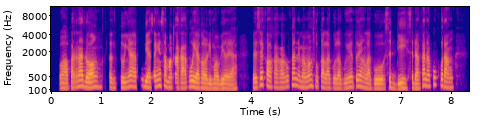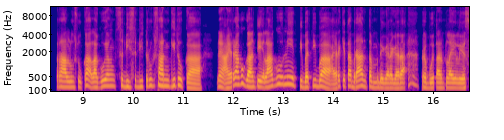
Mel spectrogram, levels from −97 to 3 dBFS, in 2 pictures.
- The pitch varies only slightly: No, average, 4.2 semitones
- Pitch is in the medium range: Yes, medium, 165 Hz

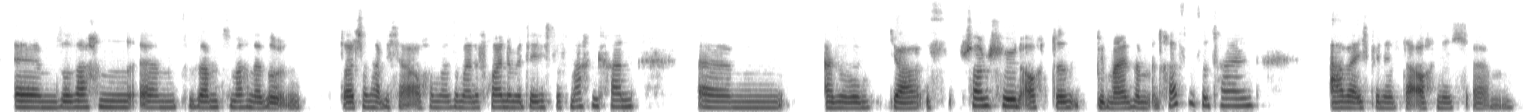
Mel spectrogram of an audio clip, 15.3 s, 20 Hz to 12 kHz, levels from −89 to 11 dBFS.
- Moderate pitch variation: No, narrow, 1.7 semitones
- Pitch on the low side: No, medium, 175 Hz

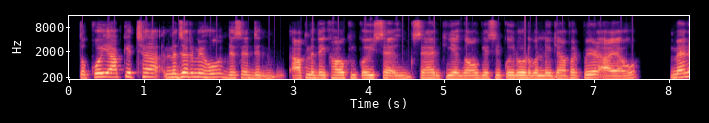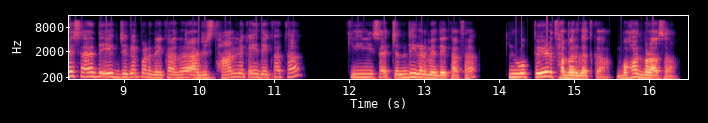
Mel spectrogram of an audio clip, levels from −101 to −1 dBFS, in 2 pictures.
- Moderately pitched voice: Yes, medium, 170 Hz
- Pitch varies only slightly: No, average, 4.5 semitones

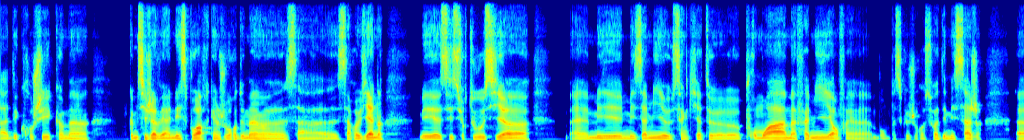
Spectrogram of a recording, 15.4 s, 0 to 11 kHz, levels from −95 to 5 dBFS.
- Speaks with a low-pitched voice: Yes, very low, 95 Hz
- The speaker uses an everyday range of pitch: No, narrow, 2.3 semitones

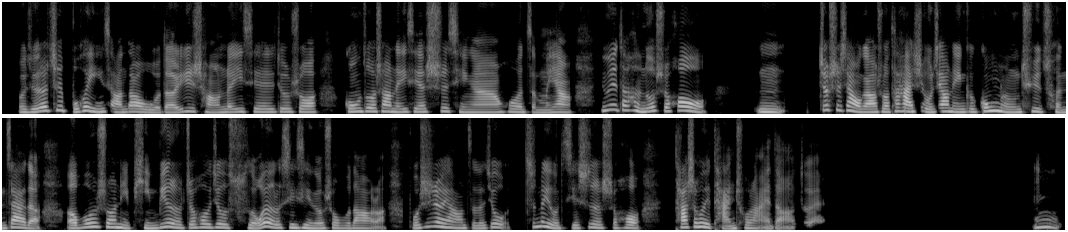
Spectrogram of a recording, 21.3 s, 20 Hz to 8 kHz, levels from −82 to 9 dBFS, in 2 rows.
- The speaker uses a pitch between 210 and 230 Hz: Yes, high, 215 Hz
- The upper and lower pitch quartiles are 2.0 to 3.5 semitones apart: No, average, 4.3 semitones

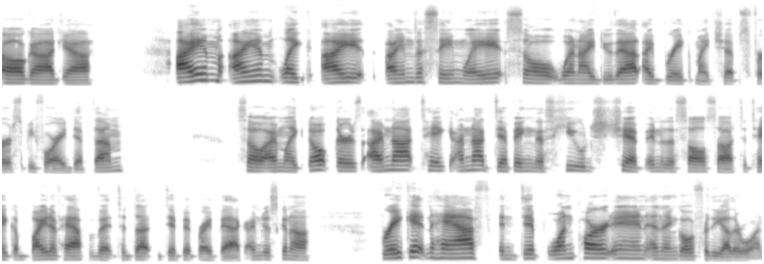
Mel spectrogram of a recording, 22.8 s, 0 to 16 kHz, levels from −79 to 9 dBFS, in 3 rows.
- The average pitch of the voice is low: No, medium, 160 Hz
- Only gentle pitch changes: No, average, 4.4 semitones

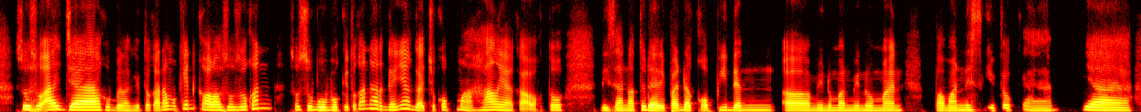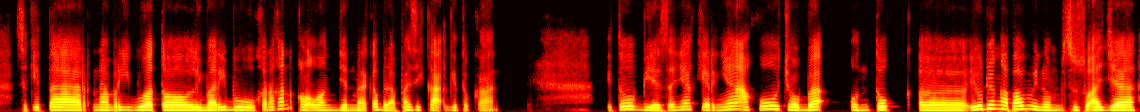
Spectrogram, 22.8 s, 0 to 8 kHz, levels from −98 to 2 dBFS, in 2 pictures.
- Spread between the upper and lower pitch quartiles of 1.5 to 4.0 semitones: Yes, average, 2.9 semitones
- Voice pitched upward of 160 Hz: Yes, medium, 185 Hz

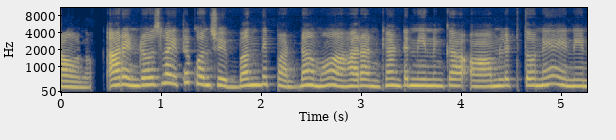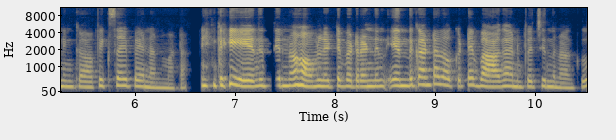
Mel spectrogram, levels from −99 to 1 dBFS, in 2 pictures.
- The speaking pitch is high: Yes, high, 245 Hz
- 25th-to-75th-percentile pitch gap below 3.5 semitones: Yes, average, 2.8 semitones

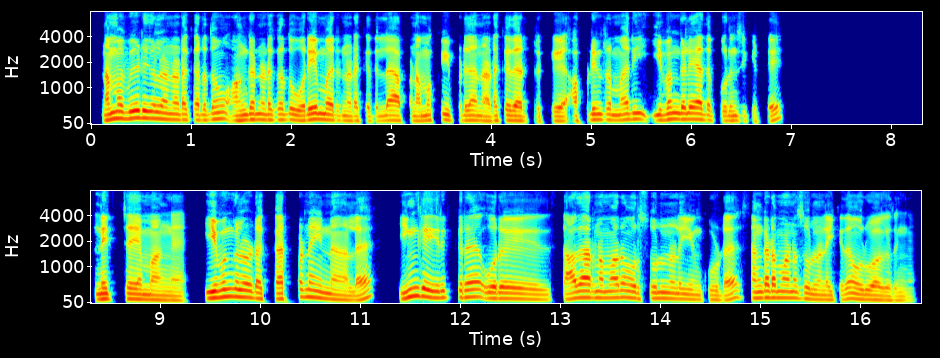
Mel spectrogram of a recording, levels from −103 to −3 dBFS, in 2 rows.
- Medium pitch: Yes, medium, 145 Hz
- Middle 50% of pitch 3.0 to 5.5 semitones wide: Yes, average, 4.7 semitones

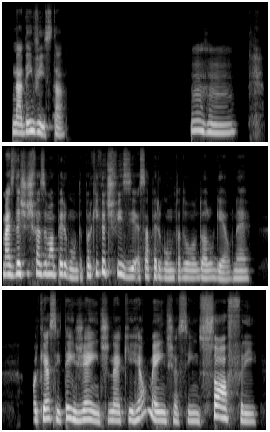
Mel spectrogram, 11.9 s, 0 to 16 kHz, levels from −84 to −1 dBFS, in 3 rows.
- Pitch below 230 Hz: Yes, medium, 185 Hz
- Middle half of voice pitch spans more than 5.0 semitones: Yes, wide, 5.4 semitones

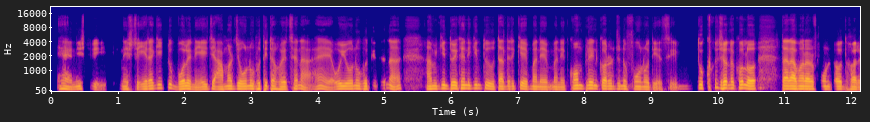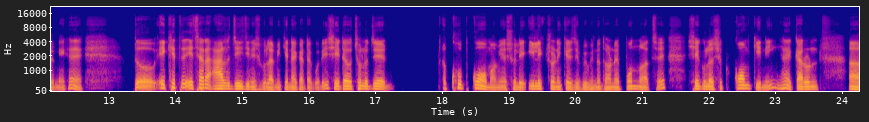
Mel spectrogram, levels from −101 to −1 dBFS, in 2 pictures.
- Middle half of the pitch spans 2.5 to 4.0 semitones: Yes, average, 3.6 semitones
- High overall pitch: No, low, 120 Hz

